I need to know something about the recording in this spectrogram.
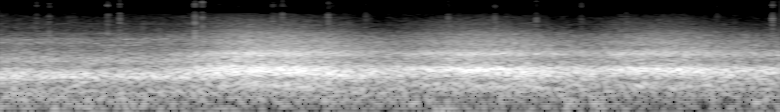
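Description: A large crowd chants loudly in unison.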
